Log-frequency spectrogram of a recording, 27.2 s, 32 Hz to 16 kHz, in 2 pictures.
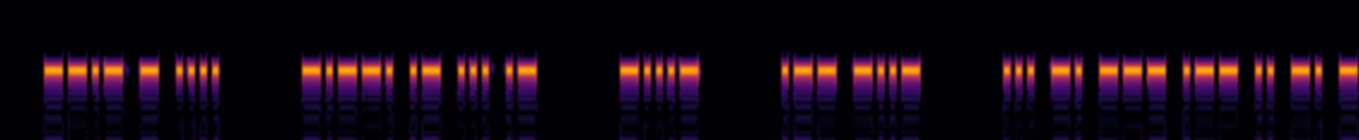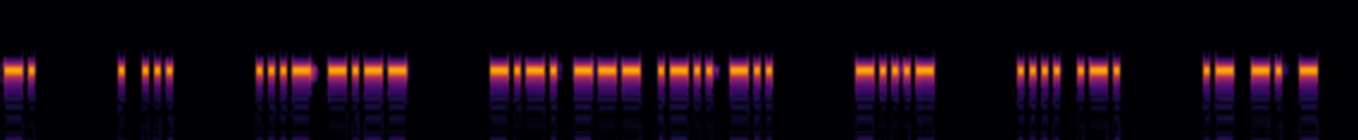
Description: Morse code, heard as a keyed tone, about 20 wpm, 700 Hz. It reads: QTH <KN> ASA <BT> WX SNOWING ES VY COLD <BT> HR ANT
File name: UK MASTER QSOs TRAINING / 20WPM / UK MASTER QSOs 0008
